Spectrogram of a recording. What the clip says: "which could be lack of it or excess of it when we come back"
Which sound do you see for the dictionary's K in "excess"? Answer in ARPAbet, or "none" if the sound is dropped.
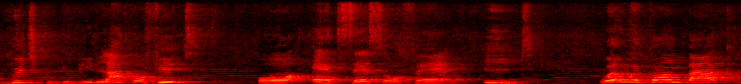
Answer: K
